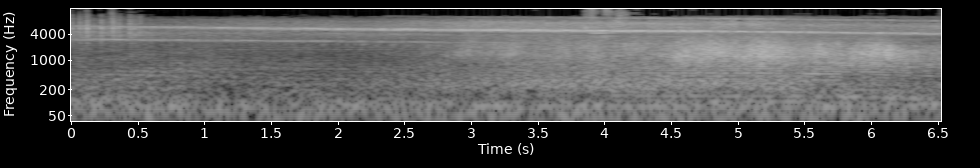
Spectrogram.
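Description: A spacecraft engine rumbles low and steady.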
